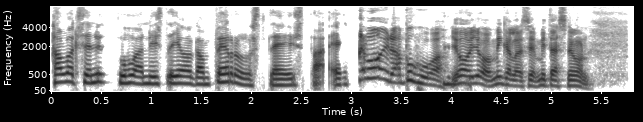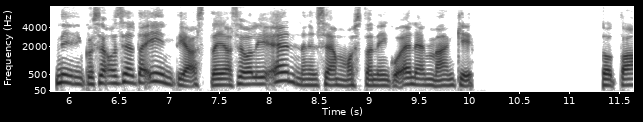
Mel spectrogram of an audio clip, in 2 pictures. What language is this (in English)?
Finnish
